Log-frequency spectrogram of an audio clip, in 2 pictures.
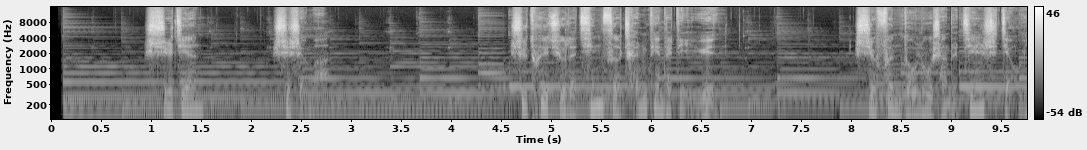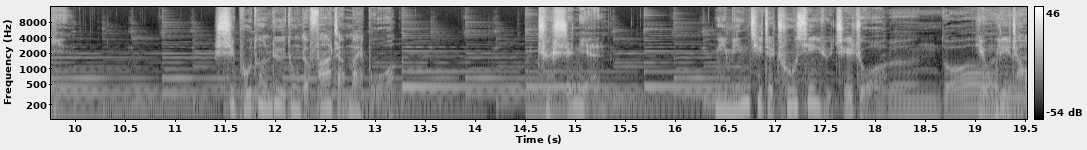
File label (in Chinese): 男 走心旁白; 时间是什么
